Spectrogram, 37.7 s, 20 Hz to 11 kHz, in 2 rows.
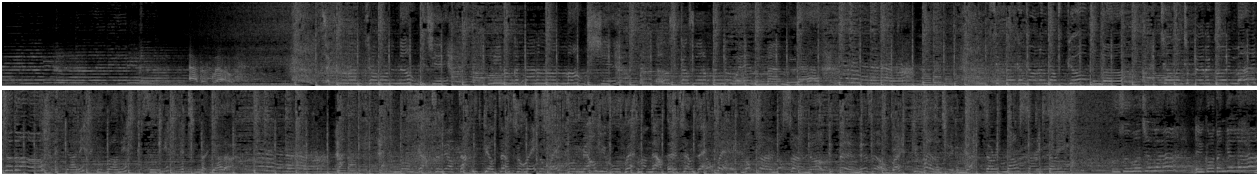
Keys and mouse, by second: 0.6 z, 2.6-4.5 drag, 33.0 middle click, 34.0 middle click, 34.8 click, 35.6-37.6 middle drag.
